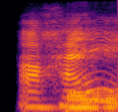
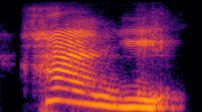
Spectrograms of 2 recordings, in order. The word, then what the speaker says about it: 汉语: You say Hanyu. Okay. Hanyu is not correct. Hanyu is Korean. 汉语汉语语 press your tongue down 不是语 Yes, you need to press your tongue down.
